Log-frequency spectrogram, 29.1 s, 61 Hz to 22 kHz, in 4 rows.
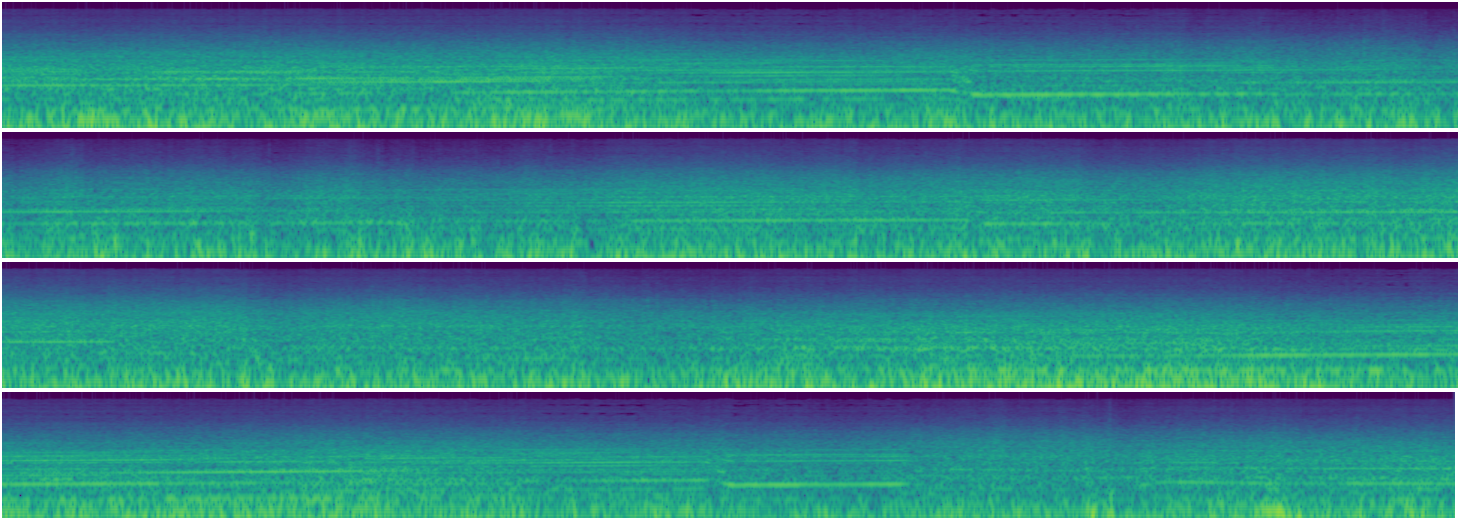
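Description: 2014 Porsche Cayman S's flat-six engine under hard acceleration, heard from inside the cabin. Its pitch climbs through the revs and drops sharply at each upshift, in the first few seconds and again in the last third. Steady road and wind rumble runs underneath.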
